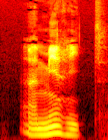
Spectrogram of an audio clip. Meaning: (noun) merit (any positive quality); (verb) inflection of mériter: 1. first/third-person singular present indicative/subjunctive 2. second-person singular imperative
- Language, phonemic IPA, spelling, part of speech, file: French, /me.ʁit/, mérite, noun / verb, Fr-mérite.ogg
